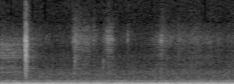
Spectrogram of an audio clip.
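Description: Car engine idling, a steady low rumble heard inside the cabin, with one faint click just after the start.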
